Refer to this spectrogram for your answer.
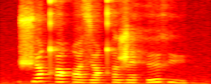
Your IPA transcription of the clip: ʃ y qʰ y qʷ ɛ z ø qʰ y ʐ ɛ h ø x y

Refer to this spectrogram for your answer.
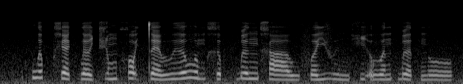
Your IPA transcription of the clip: h w ə˦˥ p̚ x ɛ˨˩ k̚ l əː˧˩ t͡ɕ ɔ˨˦ m x ɔ̰˧˨ j t̪ ɛ˧˩ v ɨ˨˦ ə̯ v ə̰˧˨ m x ə˨˩ p̚ ɓ əː˧ ŋ x a̤ː˨˩ w f ə˨˦ j v ɨ̤˨˩ n x ḭ˧˨ ə̯ v ə˨˦ n ɓ əː˨˩ t̚ n o̤˨˩

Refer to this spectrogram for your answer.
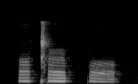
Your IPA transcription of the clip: ɤ ǁ ə˞ pː o

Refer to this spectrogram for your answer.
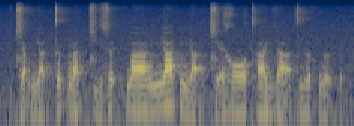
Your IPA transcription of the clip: t͡ɕ a̰˧˨ w ɲ a˨˩ t̚ t̪ ə˦˥ p̚ ŋ a˨˩ t̚ t͡ɕ i˧˩ z ə˦˥ t̚ h w aː˧ ŋ ɲ aː˦˥ t̚ ɲ a̰ː˧˨ t͡ɕ ɛ̰˧˥ ɣ ɔ˧ t̪ʰ a˧ j l a̰ː˧˨ t̪ i˧ ə̯ h w ə̰ː˧˨ ʔ

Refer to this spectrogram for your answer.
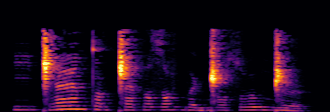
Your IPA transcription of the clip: i ɡ͡ǁ æː n tˤ u ɖ ǁ æ p ɛ zˤ ə v b əː ɖ ŋ͡ǁ ɔ sˤ uː ŋ͡ǁ ə˞

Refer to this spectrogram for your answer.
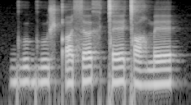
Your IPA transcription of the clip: ɡʱ u ɡʱ u ʃ qʼ e s ɐ x ǀ ɛ ǀ ɑ ʁ m ɛ

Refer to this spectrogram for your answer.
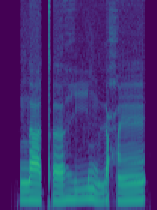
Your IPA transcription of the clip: n a˧˩ tʼ ɐ˨˩˦ ɦ i˧˥ m ɨ˩˥ ħ ɛ̃˧˥

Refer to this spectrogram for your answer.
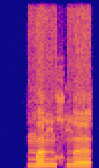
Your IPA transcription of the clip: m ɐ ŋ ɐ xʷ ŋ ɜ

